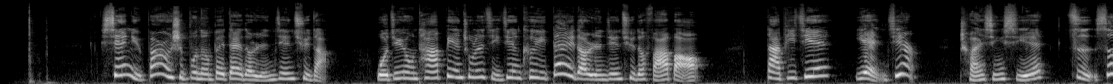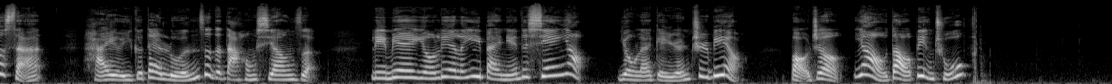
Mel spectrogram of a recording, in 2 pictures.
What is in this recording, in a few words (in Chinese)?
活泼调皮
